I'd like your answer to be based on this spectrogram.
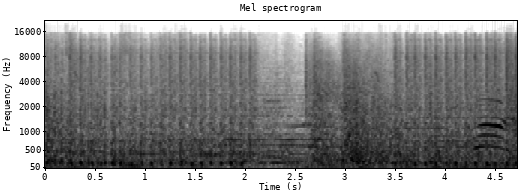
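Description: Gunfire strikes Panzer Grenadiers in Company of Heroes, a dense rattle of machine-gun and rifle shots with explosions, continuous and mid-distance under a commentator's voice.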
